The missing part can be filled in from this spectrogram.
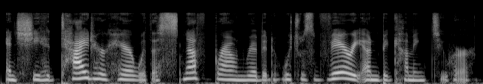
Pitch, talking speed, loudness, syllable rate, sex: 220 Hz, 210 wpm, -21 LUFS, 4.9 syllables/s, female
